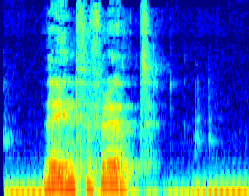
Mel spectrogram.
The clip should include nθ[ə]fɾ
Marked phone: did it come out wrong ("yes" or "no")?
no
